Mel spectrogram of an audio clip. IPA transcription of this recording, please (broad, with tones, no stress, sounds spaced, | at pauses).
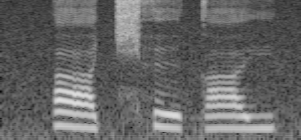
a˥˧ t͡ɕʰ e˥˧ ɡ a˦ j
